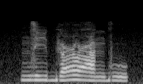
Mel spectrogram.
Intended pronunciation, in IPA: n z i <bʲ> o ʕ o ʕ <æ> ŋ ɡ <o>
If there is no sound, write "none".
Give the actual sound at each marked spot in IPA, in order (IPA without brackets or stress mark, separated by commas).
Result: bʲ, a, u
